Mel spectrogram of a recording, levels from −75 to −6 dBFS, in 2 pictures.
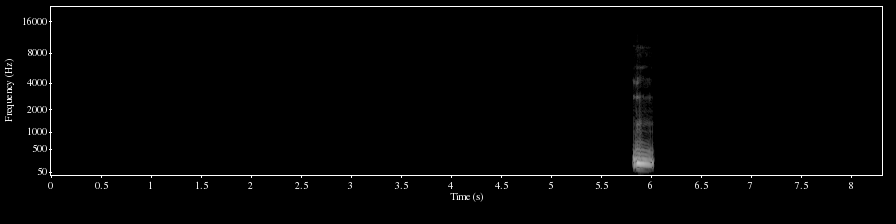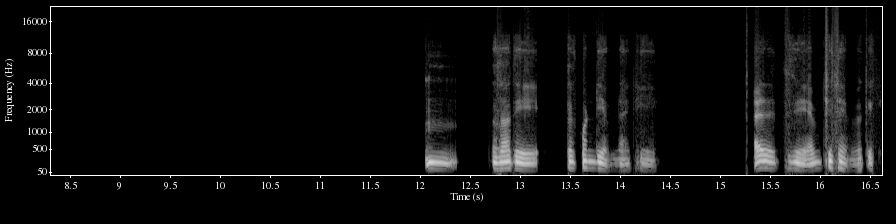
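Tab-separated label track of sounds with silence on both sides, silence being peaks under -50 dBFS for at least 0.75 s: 5.810000	6.030000	sound
12.050000	14.370000	sound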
